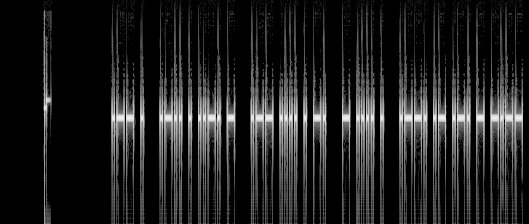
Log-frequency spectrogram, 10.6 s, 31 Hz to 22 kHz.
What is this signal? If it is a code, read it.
Morse code, heard as a keyed tone, about 25 wpm, 700 Hz. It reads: WE LEFT WHEN THE PARTY
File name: practice / 25wpm / Sentences with 2-Word Phrases - 25wpm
